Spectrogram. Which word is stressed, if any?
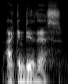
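none. No word stands out; the delivery is flat.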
